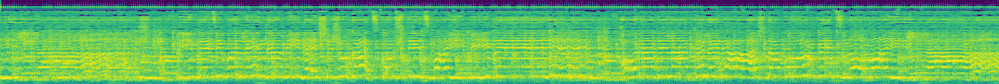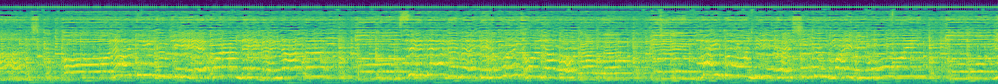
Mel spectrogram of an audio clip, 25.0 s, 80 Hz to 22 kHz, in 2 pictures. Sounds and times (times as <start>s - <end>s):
Folk music: 0.0s - 24.9s
Traditional music: 0.0s - 24.9s.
